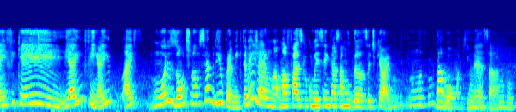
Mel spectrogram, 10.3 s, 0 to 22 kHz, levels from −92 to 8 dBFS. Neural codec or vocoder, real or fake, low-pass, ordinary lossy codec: none; real; 7.2 kHz; none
